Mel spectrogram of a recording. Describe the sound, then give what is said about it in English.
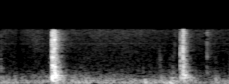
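Three knocks on a door, spaced far apart: a firm first rap, a second over a second later, then a faint final tap, with no talking. “And then, there was a knock on the door.”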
